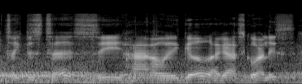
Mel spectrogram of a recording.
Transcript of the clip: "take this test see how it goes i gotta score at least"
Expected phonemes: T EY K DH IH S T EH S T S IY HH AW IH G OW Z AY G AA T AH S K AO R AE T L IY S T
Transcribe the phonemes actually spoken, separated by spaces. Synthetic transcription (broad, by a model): T EY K DH IH S T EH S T S IY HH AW IH G OW AY G AA T AH S K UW L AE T L IY S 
